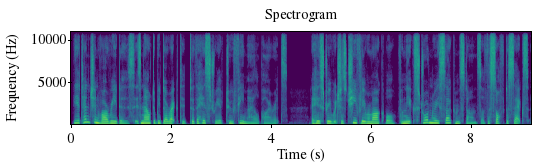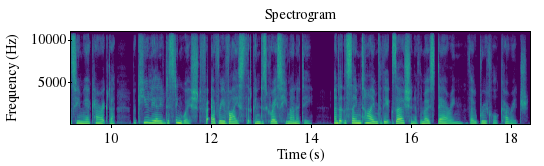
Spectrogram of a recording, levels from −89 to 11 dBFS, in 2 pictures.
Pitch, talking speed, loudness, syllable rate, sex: 215 Hz, 185 wpm, -19 LUFS, 6.3 syllables/s, female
